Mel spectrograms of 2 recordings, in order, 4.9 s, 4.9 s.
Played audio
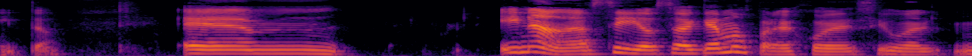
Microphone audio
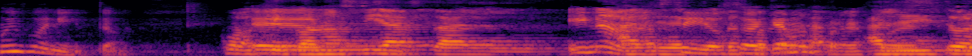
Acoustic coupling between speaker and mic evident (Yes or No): Yes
